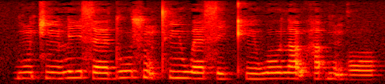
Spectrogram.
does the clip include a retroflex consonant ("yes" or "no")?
no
